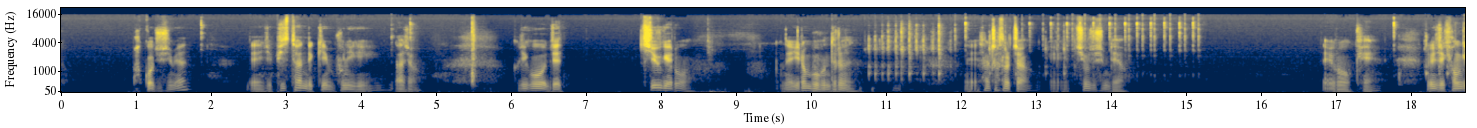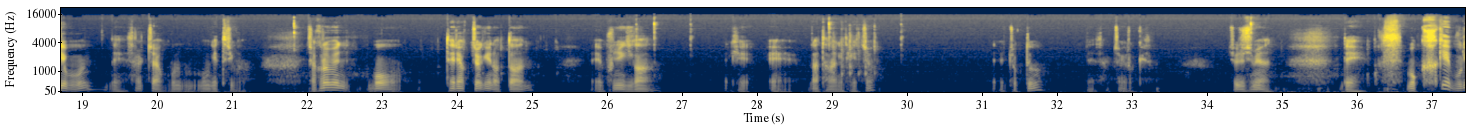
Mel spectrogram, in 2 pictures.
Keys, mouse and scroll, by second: 11.3-13.5 typing, 17.9 typing, 19.2 typing, 23.7-24.1 typing, 26.0 typing, 28.6 ], 29.9 typing.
